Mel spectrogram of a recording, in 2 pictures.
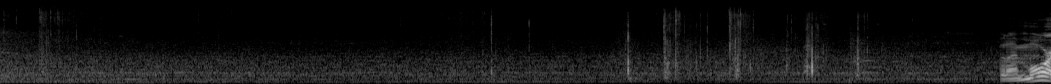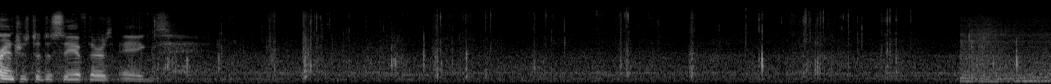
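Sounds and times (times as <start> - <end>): honeybees buzzing: 0.0 - 21.0.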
